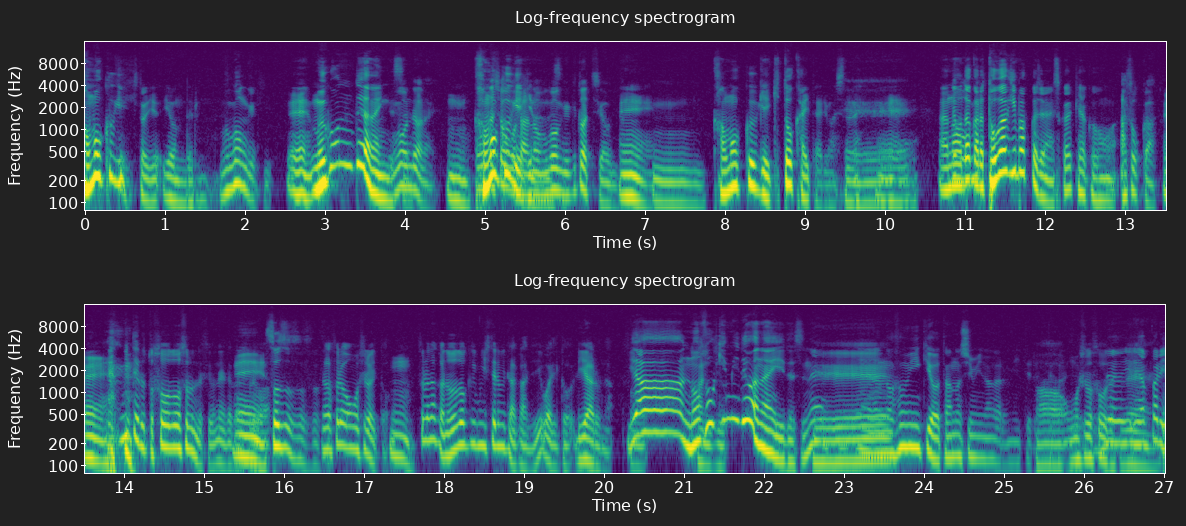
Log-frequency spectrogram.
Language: Japanese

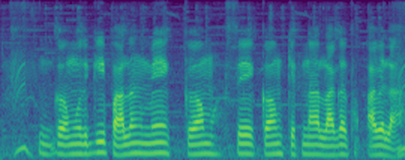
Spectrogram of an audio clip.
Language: Bhojpuri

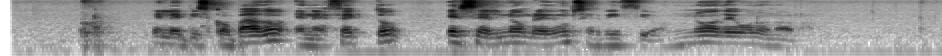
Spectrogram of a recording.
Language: Spanish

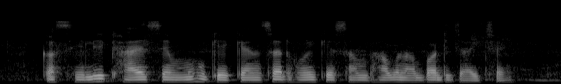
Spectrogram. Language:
Magahi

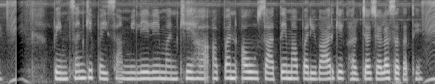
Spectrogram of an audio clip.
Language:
Chhattisgarhi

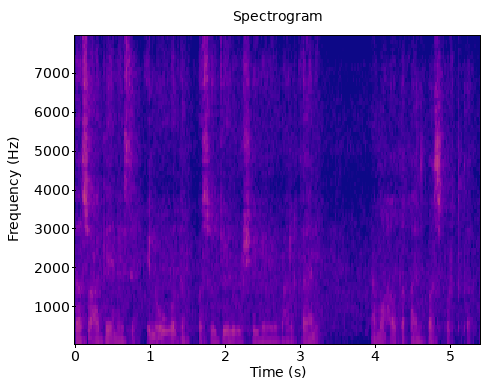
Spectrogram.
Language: Somali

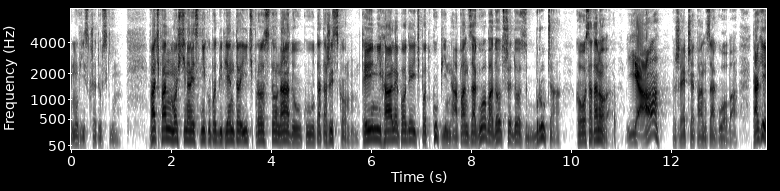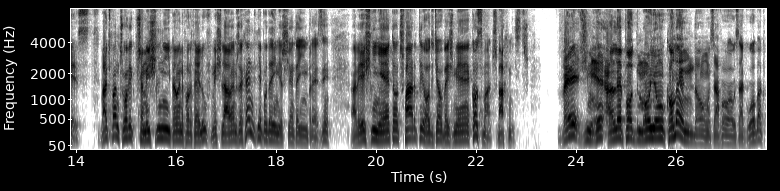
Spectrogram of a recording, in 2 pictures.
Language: Polish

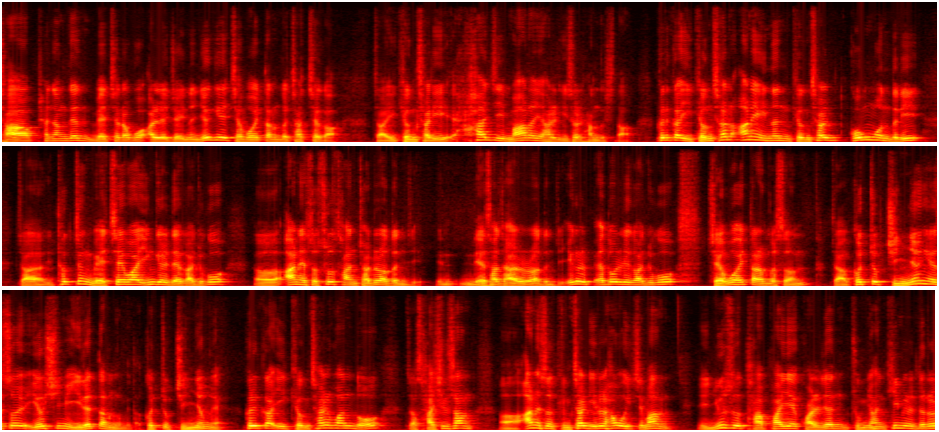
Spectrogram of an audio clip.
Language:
Korean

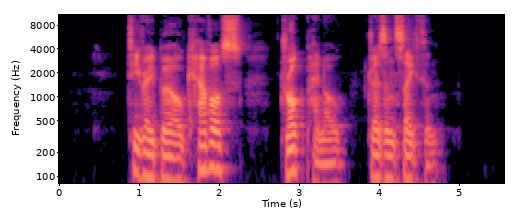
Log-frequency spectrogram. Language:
Cornish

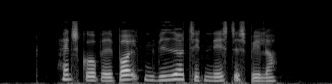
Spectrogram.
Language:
Danish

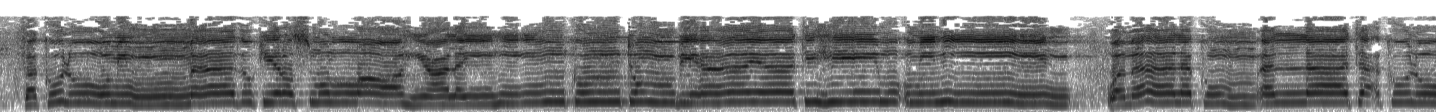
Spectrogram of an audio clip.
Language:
Arabic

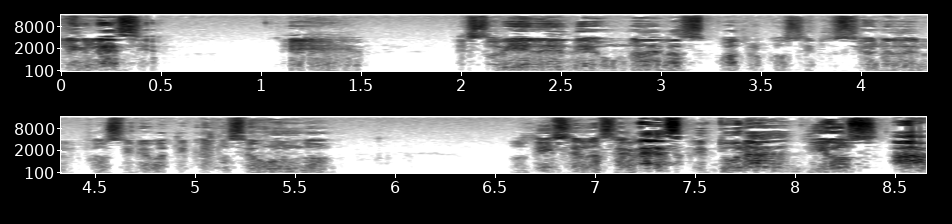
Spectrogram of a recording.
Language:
Spanish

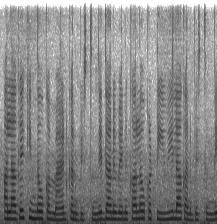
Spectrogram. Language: Telugu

